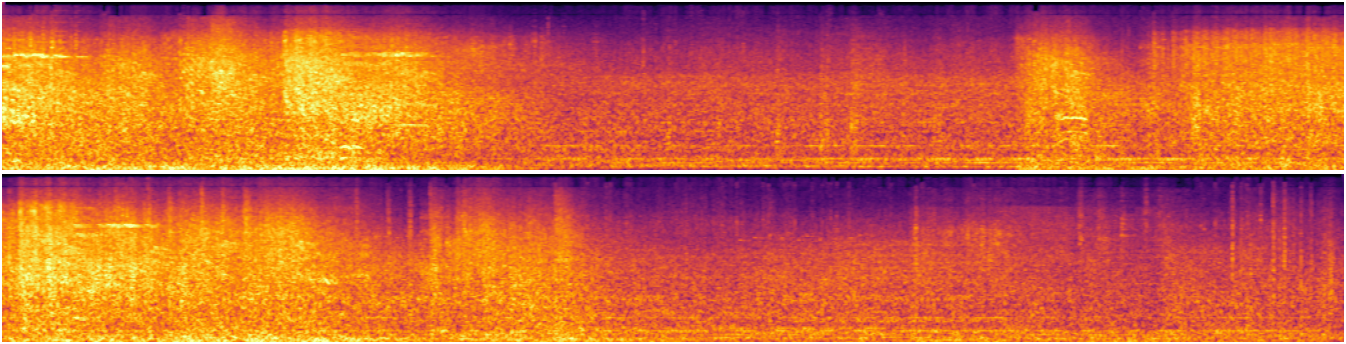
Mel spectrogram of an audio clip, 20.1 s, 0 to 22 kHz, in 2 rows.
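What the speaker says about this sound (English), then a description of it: "And you guys see all the napalms coming in." Napalm strikes and explosions pound a battlefield in a Warhammer 30K video game mod, a continuous rumbling barrage with repeated heavy blasts swelling and fading, dense and loud throughout.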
